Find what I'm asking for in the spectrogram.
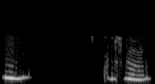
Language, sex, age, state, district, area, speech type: Bengali, female, 18-30, West Bengal, Cooch Behar, urban, conversation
